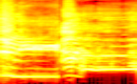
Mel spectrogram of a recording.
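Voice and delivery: high, loud sudden cry; retold scream of pain. Vlogger reliving waking up with a cramp, sudden loud high cry. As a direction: scream like a cramp just woke you.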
